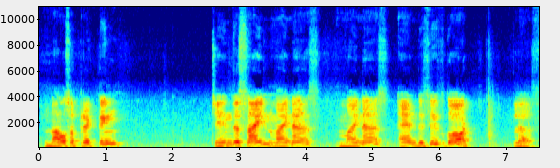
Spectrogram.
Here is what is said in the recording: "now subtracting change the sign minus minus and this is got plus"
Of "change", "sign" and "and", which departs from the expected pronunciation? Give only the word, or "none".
none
